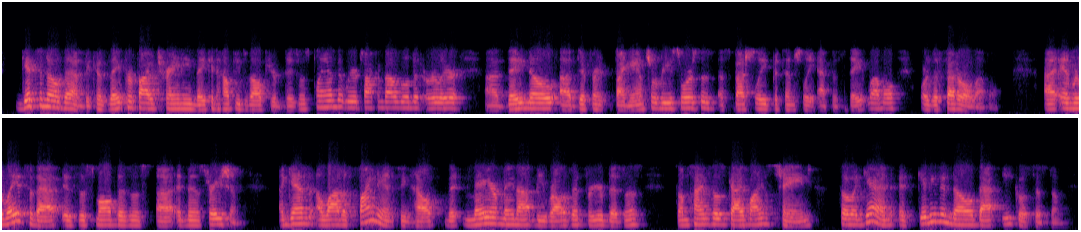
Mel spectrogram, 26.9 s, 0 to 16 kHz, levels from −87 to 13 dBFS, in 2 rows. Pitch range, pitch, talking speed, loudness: 115-140 Hz, 125 Hz, 180 wpm, -25 LUFS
